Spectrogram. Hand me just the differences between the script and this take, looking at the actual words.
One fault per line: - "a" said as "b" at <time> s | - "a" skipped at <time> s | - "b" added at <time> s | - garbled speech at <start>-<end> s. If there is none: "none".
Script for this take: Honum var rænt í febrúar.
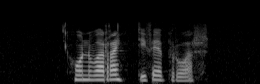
none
